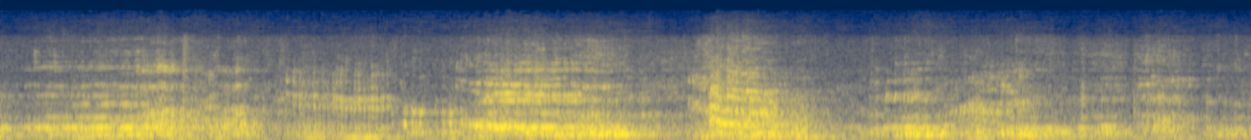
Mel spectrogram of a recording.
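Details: Pig giving deep, rough grunts and growling snorts in a continuous rumbling stream, with louder surges around the middle and short breathy pauses between bursts.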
